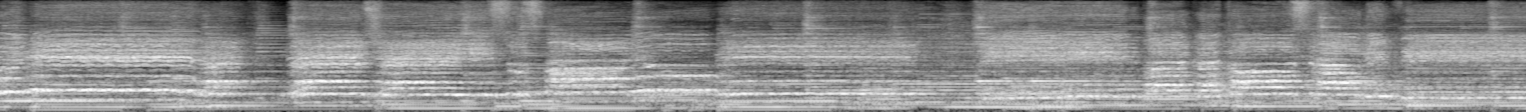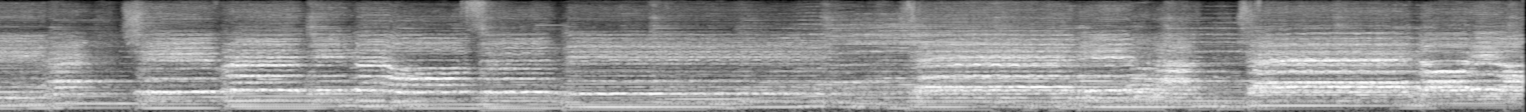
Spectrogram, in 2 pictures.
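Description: Mixed church choir of women's and men's voices singing a hymn in Romanian.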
